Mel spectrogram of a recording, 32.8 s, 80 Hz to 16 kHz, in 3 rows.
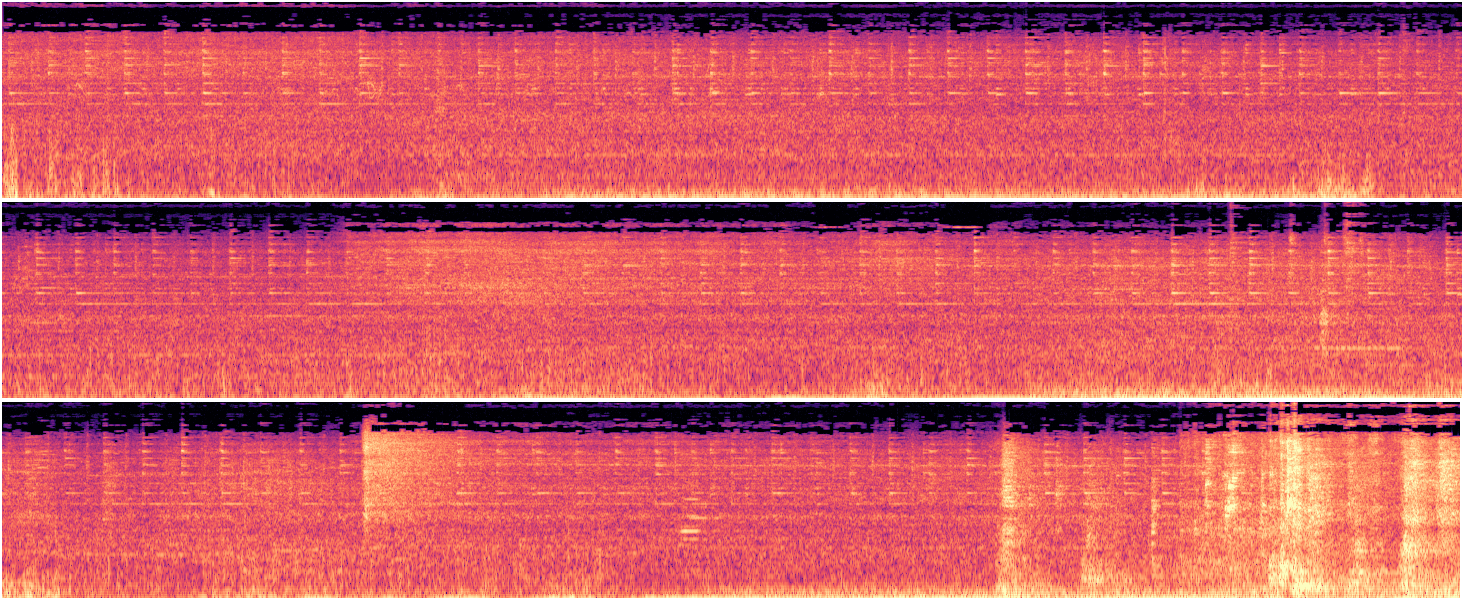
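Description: A freight train's low, steady rumble as it stands or creeps along, rising and falling in stages and growing louder in the second half. A brief high hiss comes about 25 seconds in.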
